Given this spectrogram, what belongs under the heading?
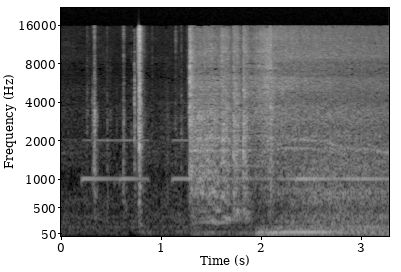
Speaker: sounds perfectly fine. No issues, no noises. Fans running because of the AC clicked on. Motor sounds smooth, I'm happy with that.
